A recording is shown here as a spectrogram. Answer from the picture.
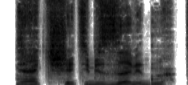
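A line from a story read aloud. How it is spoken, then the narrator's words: Snort. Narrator (Russian): фыркнул Глиста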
